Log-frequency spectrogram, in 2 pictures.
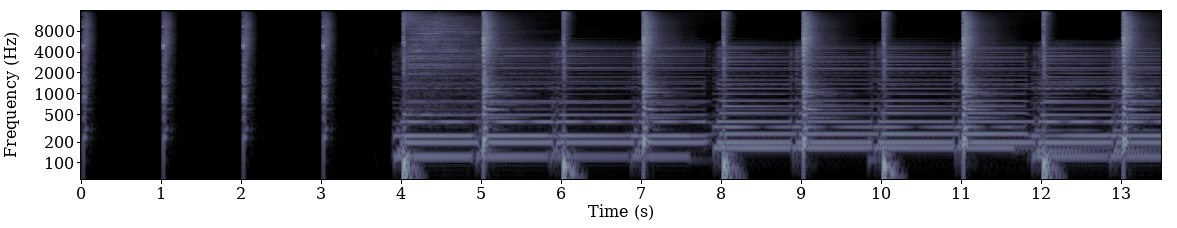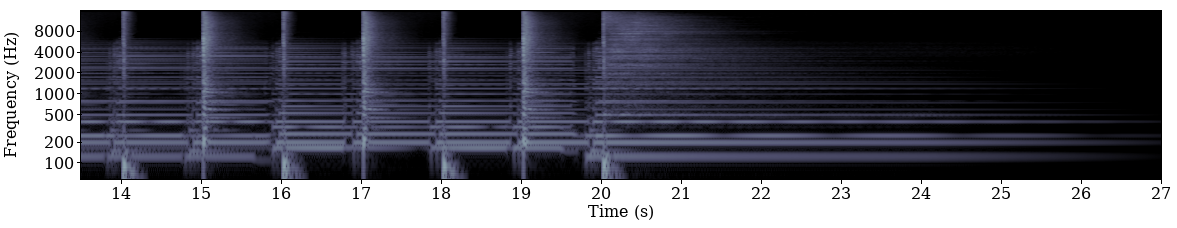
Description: two finger G and C chord exercise

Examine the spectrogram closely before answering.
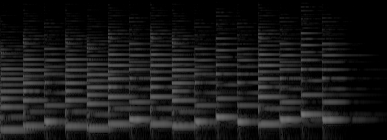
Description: whole tone ex two

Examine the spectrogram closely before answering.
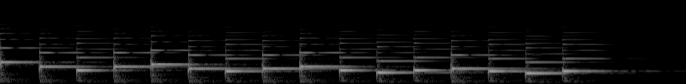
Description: altered scale

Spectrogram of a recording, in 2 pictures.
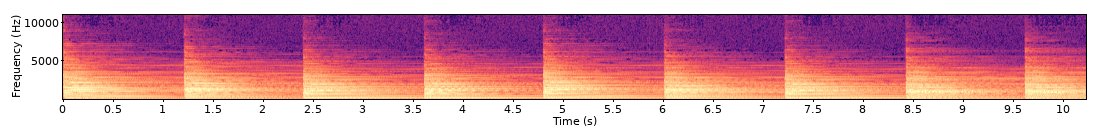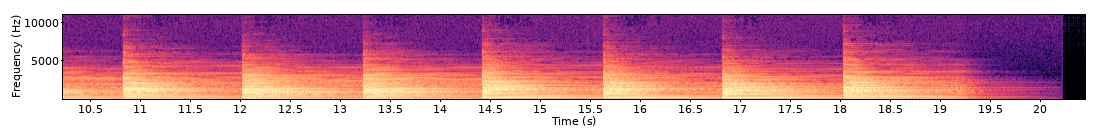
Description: rhythm changes passing dim

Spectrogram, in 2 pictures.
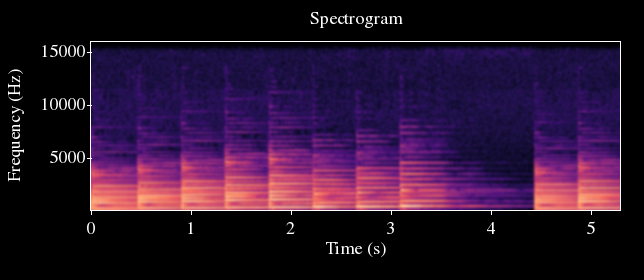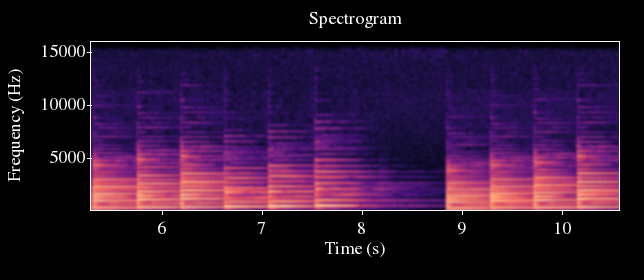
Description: whole half diminished; The Diminished Scale

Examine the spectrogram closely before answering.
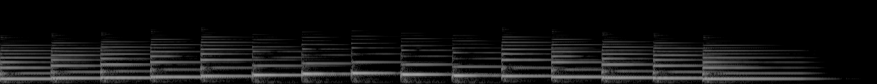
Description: C melodic minor

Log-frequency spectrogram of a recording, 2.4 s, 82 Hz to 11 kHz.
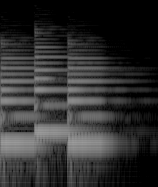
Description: perfect 4; piano

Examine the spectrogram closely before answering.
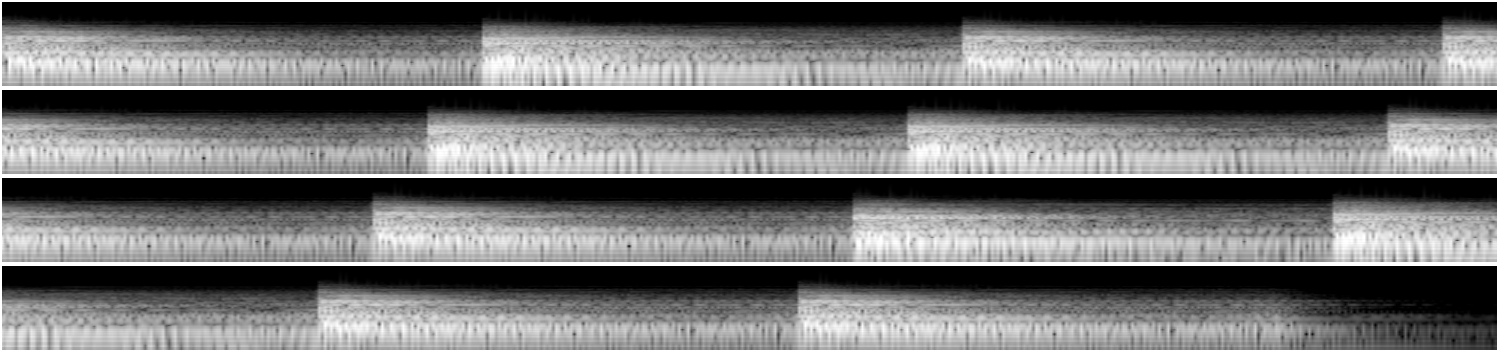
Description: blues pop progression

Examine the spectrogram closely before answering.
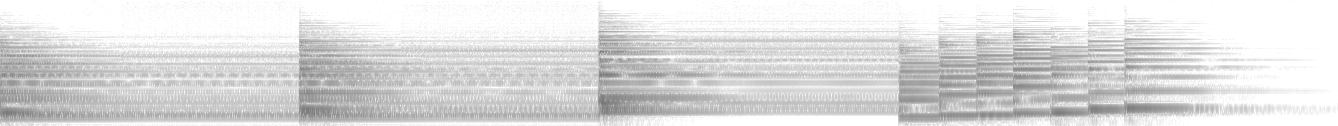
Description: augmented ex; The Augmented Scale

